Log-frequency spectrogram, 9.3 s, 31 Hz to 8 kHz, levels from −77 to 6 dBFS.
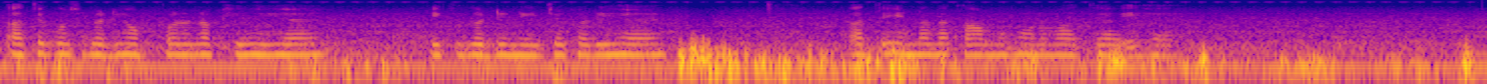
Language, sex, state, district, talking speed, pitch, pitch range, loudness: Punjabi, female, Punjab, Fazilka, 130 wpm, 105 Hz, 105-110 Hz, -18 LUFS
